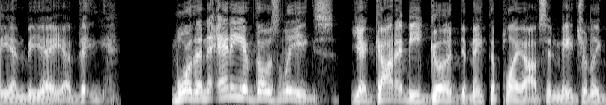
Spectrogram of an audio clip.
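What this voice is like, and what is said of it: Usual voice. Nothing is said of it.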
